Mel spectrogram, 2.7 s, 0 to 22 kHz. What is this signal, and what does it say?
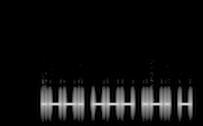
Morse code, heard as a keyed tone, about 25 wpm, 700 Hz. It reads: PORT
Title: Sentences from Top 1000 Words - Review Part 1 - New Word Drill - 25wpm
